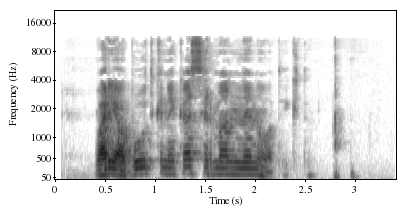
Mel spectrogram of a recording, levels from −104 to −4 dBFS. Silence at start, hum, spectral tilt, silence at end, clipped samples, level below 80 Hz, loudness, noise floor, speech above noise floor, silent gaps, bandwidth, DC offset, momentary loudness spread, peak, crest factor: 0.4 s; none; -4.5 dB/octave; 0.6 s; under 0.1%; -62 dBFS; -26 LUFS; -59 dBFS; 34 dB; none; 11.5 kHz; under 0.1%; 13 LU; -6 dBFS; 22 dB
